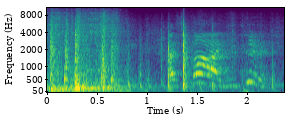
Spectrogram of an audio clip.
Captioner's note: chatter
